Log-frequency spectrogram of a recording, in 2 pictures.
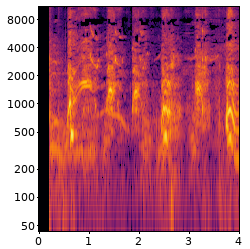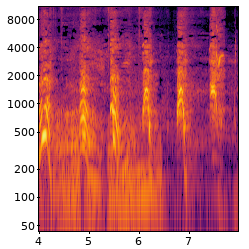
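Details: Kangal dogs Kamyon, Merkel and Volvo, a father, son and mother, give a morning greeting: a steady run of about eleven loud, tonal barks, each with a rising-falling ring, spaced roughly every half second to second.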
